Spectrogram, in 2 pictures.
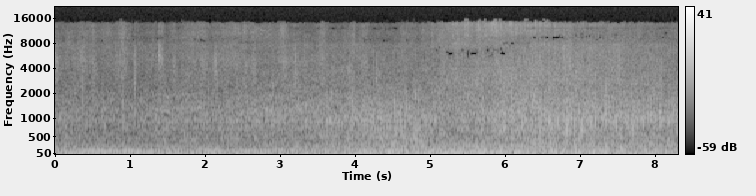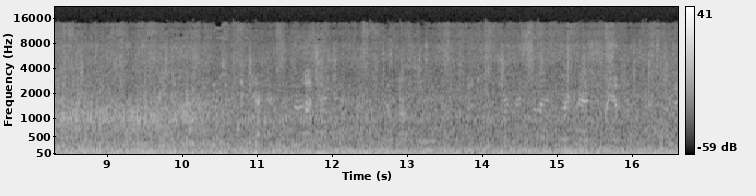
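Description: Wind buffeting the microphone as a steady low rumble, with a broader swell of noise about five to ten seconds in.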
